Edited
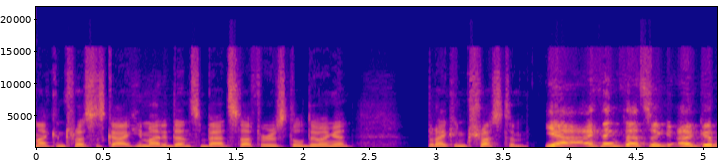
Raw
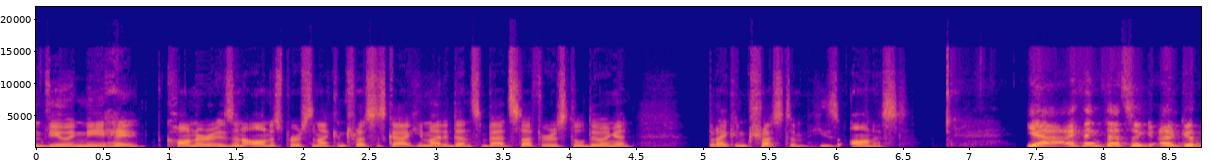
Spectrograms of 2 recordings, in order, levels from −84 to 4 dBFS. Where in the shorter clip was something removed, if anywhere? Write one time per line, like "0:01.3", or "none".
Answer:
0:03.7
